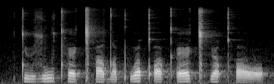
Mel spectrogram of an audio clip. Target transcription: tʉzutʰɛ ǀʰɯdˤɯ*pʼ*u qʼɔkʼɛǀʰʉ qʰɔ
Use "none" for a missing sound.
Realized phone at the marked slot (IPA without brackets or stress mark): pʼ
